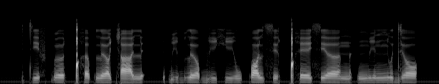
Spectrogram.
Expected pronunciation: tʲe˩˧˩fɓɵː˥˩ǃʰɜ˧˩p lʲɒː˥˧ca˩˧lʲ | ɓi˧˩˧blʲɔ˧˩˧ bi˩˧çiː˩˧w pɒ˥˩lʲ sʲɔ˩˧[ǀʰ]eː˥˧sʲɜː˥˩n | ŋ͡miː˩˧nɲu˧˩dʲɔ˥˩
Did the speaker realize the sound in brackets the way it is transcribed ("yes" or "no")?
no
